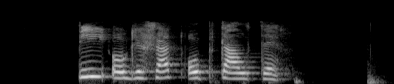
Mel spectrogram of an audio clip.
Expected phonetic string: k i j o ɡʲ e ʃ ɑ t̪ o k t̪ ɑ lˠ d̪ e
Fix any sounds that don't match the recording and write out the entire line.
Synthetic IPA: p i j o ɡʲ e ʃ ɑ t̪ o p t̪ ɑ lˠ t̪ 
